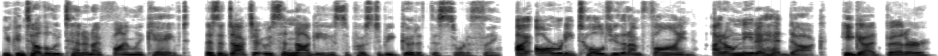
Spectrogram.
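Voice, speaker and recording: A woman's voice: low voice, animated, fairly quick, hardly any pauses, no echo, studio quality. A woman voicing a brash, hard-bitten female army sniper corporal in a video game, with a blunt, sardonic, tough delivery. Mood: grudging, resigned.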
